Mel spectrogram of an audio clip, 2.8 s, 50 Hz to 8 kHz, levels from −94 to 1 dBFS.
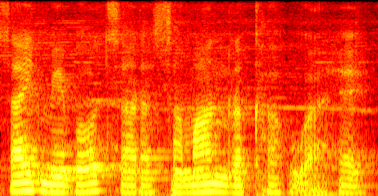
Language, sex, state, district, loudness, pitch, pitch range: Hindi, male, Sikkim, Gangtok, -16 LUFS, 110 Hz, 105-120 Hz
